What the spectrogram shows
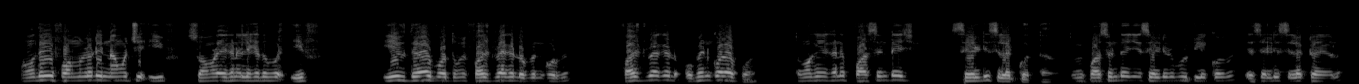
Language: Bangla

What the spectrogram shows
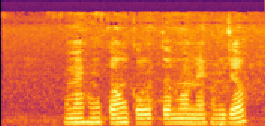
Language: Loarki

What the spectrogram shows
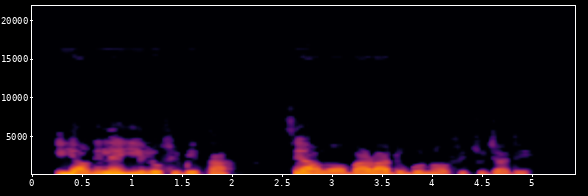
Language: Yoruba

